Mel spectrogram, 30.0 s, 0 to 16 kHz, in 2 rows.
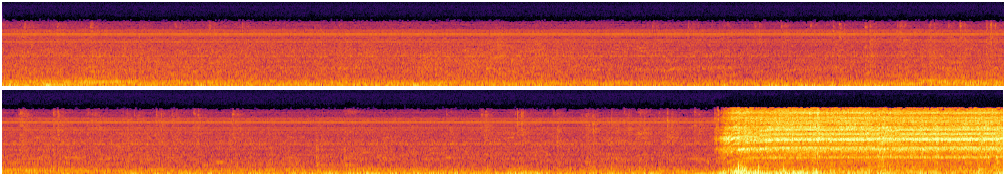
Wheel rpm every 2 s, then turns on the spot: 0, 0, 0, 0, 0, 0, 0, 0, 0, 0, 0, 0, 10, 140, 160.
none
